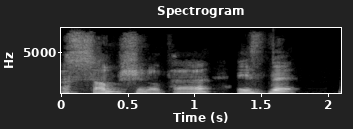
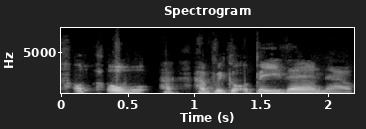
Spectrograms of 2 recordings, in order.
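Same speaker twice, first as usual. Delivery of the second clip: faked distracted, dismissive manner; 3 semitones higher than usual. Retelling how she looked away from Martin: imitating someone pretending to be distracted. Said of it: "pretending to talk to him".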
